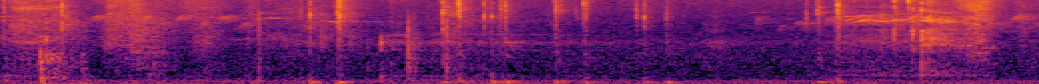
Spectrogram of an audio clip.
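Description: Quiet, rapid tapping of Bluetooth computer keyboard keys, irregular clicks in quick bursts against a low background hum.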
